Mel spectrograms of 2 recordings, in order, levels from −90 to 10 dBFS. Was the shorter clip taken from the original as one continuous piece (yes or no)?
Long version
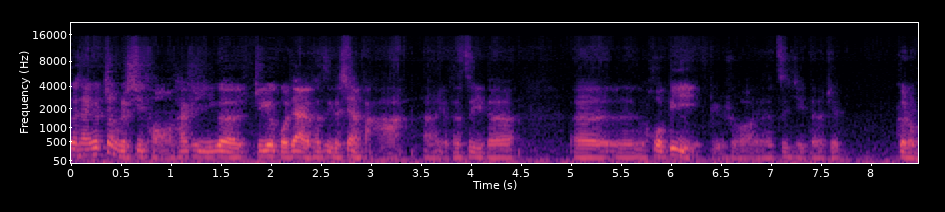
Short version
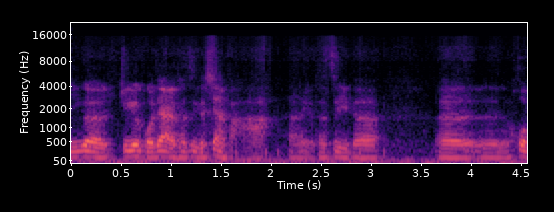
yes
